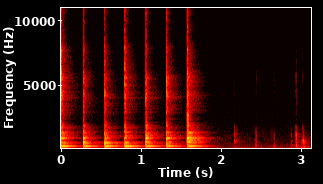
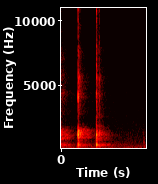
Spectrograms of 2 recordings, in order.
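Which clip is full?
The second.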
